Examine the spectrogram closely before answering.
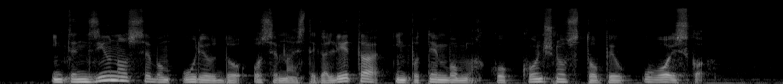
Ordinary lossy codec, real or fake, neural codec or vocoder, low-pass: AAC, 64 kbps; real; none; 14.4 kHz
